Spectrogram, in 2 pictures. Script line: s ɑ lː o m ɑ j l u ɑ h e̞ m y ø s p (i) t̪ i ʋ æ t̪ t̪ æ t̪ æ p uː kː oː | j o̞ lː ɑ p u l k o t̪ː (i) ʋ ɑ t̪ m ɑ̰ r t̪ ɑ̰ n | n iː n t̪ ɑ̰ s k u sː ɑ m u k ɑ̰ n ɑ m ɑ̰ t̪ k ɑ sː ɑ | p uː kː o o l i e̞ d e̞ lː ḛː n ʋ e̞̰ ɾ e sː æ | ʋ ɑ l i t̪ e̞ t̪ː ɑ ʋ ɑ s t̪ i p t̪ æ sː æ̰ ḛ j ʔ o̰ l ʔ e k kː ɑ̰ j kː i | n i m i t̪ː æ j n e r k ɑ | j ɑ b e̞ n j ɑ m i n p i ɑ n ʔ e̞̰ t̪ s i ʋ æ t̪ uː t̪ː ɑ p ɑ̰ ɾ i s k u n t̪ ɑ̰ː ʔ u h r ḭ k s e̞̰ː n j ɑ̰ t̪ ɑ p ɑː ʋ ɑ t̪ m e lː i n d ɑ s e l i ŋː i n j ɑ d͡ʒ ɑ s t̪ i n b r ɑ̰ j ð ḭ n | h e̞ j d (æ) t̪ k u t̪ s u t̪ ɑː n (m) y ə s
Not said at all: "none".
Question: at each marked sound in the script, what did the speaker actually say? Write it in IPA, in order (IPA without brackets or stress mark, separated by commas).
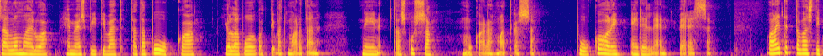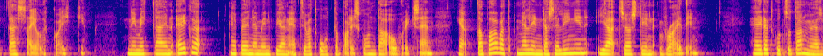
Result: i, i, æ, m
